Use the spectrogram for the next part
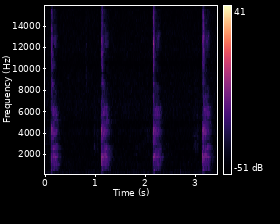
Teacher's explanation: made at the back of the mouth with the back of the tongue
